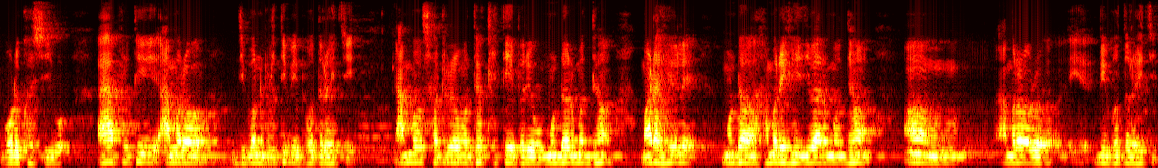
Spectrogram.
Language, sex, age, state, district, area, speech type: Odia, male, 60+, Odisha, Puri, urban, spontaneous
